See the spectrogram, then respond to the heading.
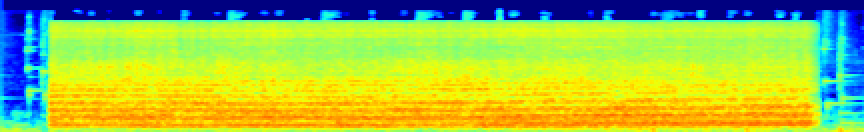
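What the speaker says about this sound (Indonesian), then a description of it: "helikopter polisi ya teman" A police helicopter toy sends out a loud, steady whirring roar that starts suddenly and holds level for nearly eight seconds before stopping sharply.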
